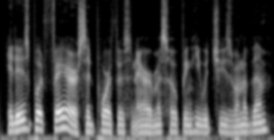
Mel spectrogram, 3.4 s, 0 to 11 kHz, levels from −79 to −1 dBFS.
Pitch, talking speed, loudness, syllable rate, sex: 140 Hz, 260 wpm, -18 LUFS, 6.5 syllables/s, male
